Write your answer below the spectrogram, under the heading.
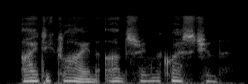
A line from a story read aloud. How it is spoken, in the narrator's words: quietly said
